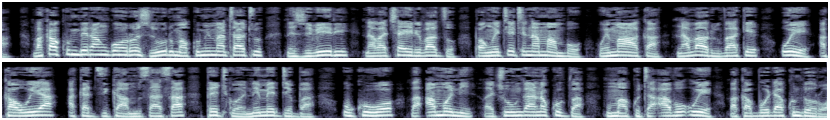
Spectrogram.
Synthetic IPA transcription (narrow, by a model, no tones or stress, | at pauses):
ʋakakumbiɾaŋɡo̞ɾo̞ʐiuɾumakumimatatu | ne̞ʐiʋiɾinaʋat͡ʃaiɾiʋaːd͡zo̞pamwe̞t͡ʃe̞te̞namambo̞we̞maːkanaʋarwiʋake̞ | uje̞akaujaːkad͡zikamusasape̞d͡ʒɡo̞ne̞me̞dʱe̞ːbʱa | ukuwo̞ʋaʔːmo̞niʋat͡ʃiuŋɡanakub͡va | mumaɡʱutaʔaʋo̞ʔuje̞ʋakaɓuɗakundo̞ːrwa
